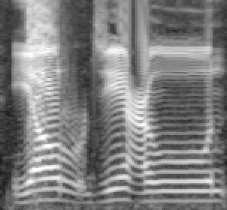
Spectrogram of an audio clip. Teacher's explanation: یرجعون میں را پر پڑھا جائے گا، مفخم موٹا تازہ کر کے ہم اس کو پڑھیں گے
